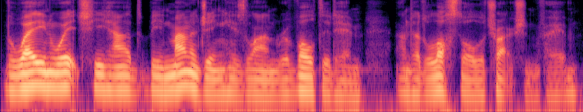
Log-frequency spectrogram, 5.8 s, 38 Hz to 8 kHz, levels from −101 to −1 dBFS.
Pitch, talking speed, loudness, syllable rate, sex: 100 Hz, 195 wpm, -18 LUFS, 4.7 syllables/s, male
